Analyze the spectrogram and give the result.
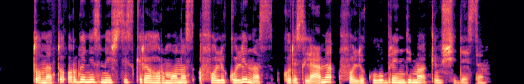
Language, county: Lithuanian, Utena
